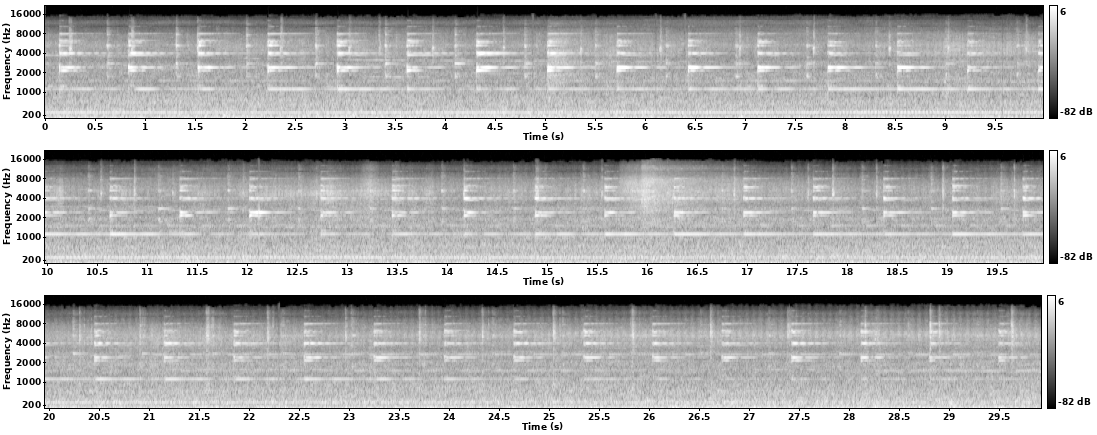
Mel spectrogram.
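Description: Diesel freight locomotives rumbling past, while a grade-crossing warning bell dings about twice a second. A short hiss comes about halfway through.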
